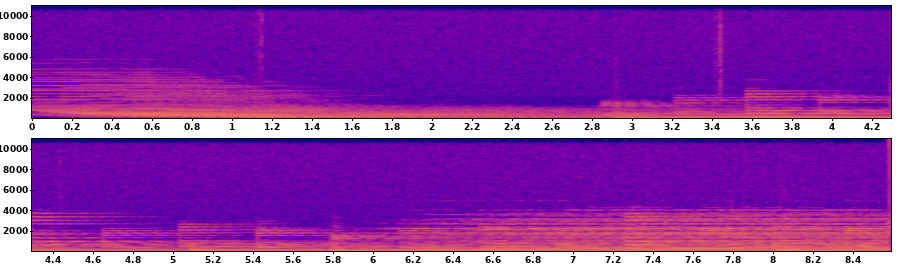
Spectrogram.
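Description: A song's instrumental intro opens with a swirling, effects-laden synth sweep, then settles into loud, steady sustained bass notes and chords that shift every couple of seconds, with no voices.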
